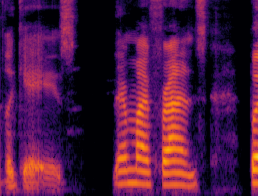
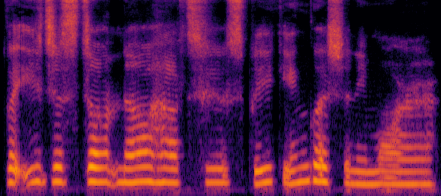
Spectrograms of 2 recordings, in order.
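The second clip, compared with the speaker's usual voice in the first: usual speaking voice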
